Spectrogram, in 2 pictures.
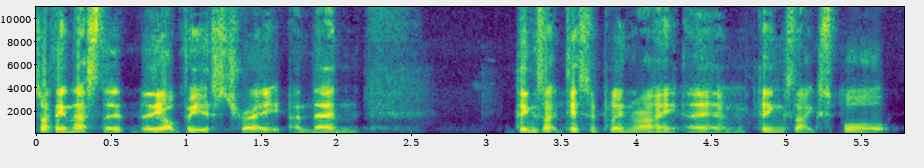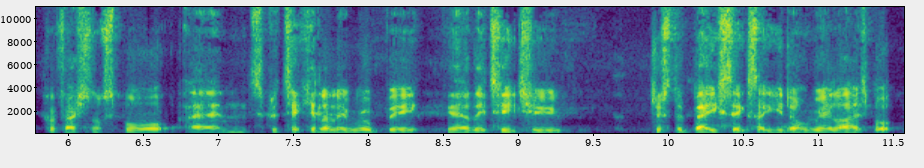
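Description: A man with a strong northern English accent at a moderate pace, in a dry, close sound with no echo. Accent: northern English, fairly strong. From Blackpool, northern England. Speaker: ex-pro rugby player, tech sales VP. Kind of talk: casual interview chat. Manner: casual, hesitant with filler words.

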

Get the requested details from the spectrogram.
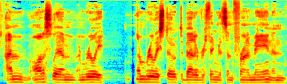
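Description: Over noticeable background noise, a man with a Californian accent talks very fast in a flat monotone at a medium pitch. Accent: General American (Californian). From California, Bay Area. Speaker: defense tech entrepreneur. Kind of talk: casual interview. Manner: hesitant with many fillers and repetitions.

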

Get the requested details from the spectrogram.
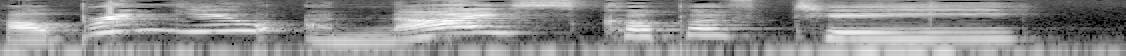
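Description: Putting on a character voice, a woman speaks slowly in a high, bright, sharp tone with very wide pitch swings.

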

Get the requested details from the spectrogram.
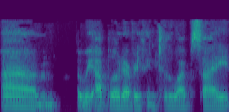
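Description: Somewhat breathy and fairly low in pitch, a woman speaks with a dark, mellow tone. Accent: American. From New Jersey, Montclair. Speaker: college student and student newspaper editor. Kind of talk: interview.

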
